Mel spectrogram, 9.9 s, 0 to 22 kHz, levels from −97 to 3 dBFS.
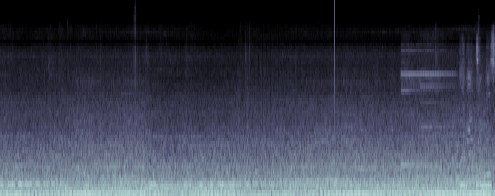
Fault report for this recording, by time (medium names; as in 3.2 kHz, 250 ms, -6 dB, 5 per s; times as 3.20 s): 4.72–5.66 s: clipped -23 dBFS
6.69 s: pop -10 dBFS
